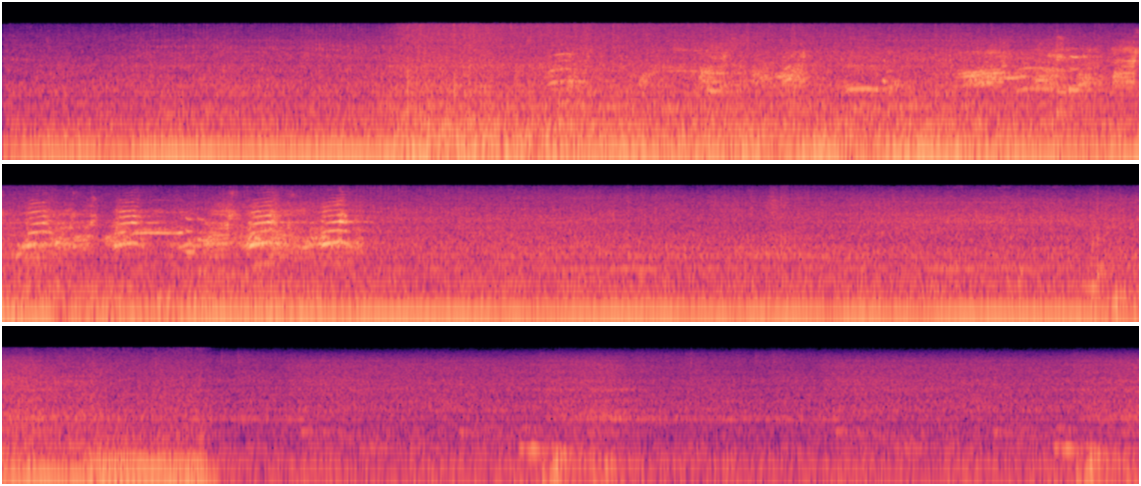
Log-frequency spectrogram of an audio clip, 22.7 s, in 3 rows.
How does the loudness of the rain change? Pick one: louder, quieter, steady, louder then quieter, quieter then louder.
quieter.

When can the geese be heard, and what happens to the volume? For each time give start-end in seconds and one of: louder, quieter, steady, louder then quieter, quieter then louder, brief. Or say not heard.
3.6-10.0 louder.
